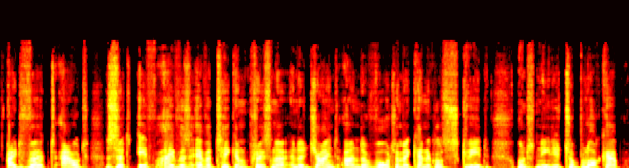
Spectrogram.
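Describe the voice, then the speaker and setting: A man's voice: high voice, expressive, brisk, fairly bright tone, no echo, clean studio sound, pitched above the performer's own voice. A man voicing Malicia, a bossy, dramatic know-it-all girl who speaks in a theatrical, self-assured way.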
